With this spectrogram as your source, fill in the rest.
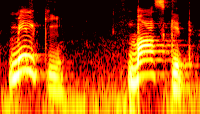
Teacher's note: এই যে ক সাউন্ডটি রয়েছে এটা যেহেতু আনস্ট্রেসড হচ্ছে এবং এর কারণে এটা আনএসপিরেটেড হচ্ছে, অর্থাৎ ক সাউন্ড দিচ্ছে, এটা কিন্তু খ সাউন্ড দিচ্ছে না।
